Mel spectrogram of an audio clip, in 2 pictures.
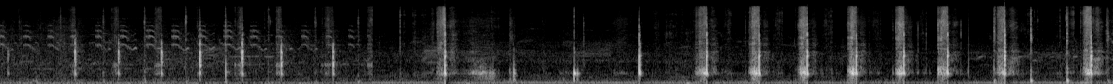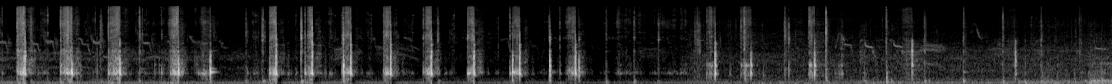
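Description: A knife slicing onion on a wooden chopping board, with a wooden pestle pounding garlic and ginger into paste in a clay mortar: sharp strikes about two a second, loudest and most regular in the middle, thinning to light taps near the end.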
